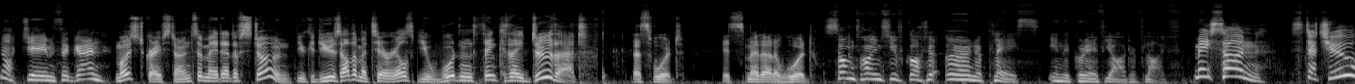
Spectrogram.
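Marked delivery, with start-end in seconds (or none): 11.9-13.6 bad fake Irish accent, higher pitched. Telling a pun joke about a cemetery statue: bad Irish accent. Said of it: "I know that was a bad Irish accent".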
